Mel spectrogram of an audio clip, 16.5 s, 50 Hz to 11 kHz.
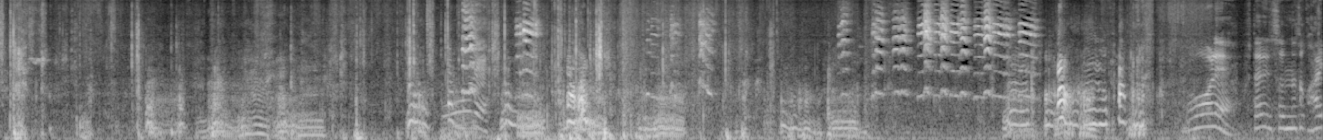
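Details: Akita dog being fostered until collection, playing lively on 10 July 2017; rumbling play growls and whining yips with arching tones, some squeaky high calls near the end, mixed with a person's voice and bumping noises.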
